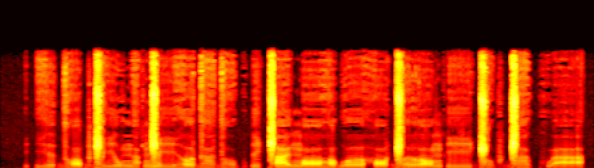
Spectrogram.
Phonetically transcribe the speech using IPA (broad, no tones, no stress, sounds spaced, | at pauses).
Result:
ʔ i̤ r dʱ ɔ b ɡ͡ǁ iː w n a̤ ʔ ŋ͡ǁ iː ɦ ɤ dʱ a̤ dʱ ɔ̤ kʷ ʔ i ǁ a ɪ̯ ŋ ɔː ɦ ɔ ɡʷ ɤː h ɔ ɡ͡ǁ ɤ r ɔː ŋ ʔ iː ɡ͡ǁ ɔ̤ kʷ ɡ͡ǁ a̤ kʷʰ a̰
